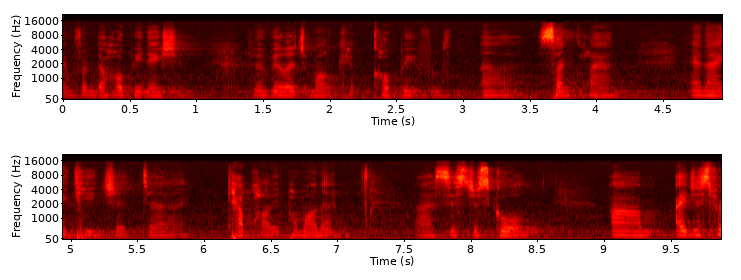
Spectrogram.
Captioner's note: speaking Foreign Language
